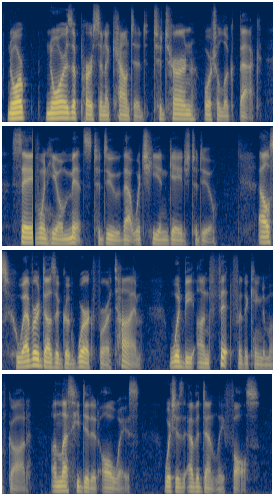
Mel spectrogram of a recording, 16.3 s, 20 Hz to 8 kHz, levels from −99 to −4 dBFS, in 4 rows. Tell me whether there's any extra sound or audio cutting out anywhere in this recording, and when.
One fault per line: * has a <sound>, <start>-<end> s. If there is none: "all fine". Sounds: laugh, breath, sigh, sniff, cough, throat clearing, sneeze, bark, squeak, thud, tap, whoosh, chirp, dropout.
* has a dropout, 4.5-4.6 s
